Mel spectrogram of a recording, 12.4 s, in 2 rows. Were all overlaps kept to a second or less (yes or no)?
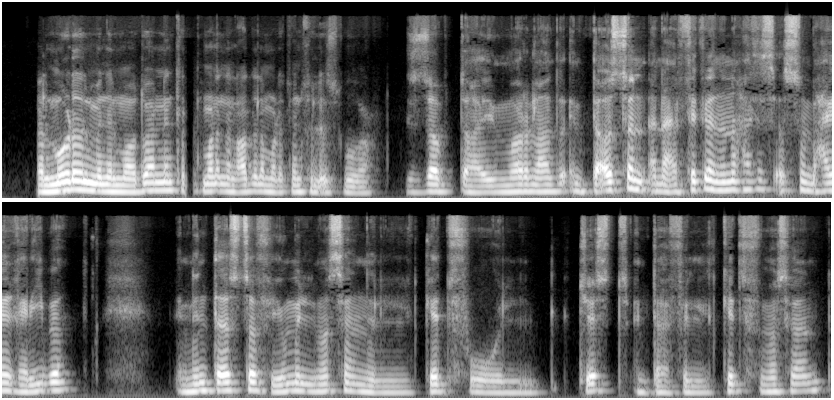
yes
